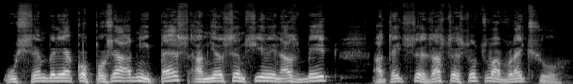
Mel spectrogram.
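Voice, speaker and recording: A man's voice: on the high side, darkish tone, no echo, clean studio sound, voice pushed up, natural voice. A man voicing a small, weary male ghost creature who pleads plaintively in a raised voice. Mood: pleading.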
